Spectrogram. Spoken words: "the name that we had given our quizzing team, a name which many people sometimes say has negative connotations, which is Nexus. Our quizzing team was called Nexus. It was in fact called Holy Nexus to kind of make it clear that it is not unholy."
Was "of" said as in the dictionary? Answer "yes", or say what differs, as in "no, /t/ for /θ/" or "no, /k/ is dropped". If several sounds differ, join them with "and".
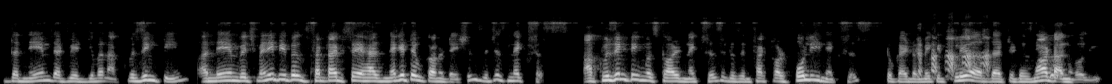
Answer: yes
